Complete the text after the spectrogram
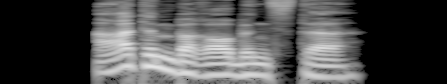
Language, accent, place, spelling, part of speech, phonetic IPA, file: German, Germany, Berlin, atemberaubendste, adjective, [ˈaːtəmbəˌʁaʊ̯bn̩t͡stə], De-atemberaubendste.ogg
- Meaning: inflection of atemberaubend: 1. strong/mixed nominative/accusative feminine singular superlative degree 2. strong nominative/accusative plural superlative degree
